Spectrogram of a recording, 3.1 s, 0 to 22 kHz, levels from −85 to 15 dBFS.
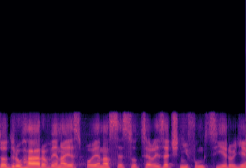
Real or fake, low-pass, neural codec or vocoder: fake; 7.2 kHz; codec, 16 kHz, about 1 kbps, DyCAST, with the encoder's durations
